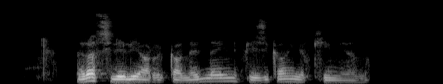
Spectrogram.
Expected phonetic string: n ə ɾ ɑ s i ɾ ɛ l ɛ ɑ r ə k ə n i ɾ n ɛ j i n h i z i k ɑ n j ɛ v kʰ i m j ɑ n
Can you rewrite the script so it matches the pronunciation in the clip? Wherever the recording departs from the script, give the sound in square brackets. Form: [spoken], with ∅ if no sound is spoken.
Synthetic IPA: n ə ɾ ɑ s i ɾ ɛ l [i] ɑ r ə k [ɑ] n [ɛ] ɾ n ɛ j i n [f] i z i k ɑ n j ɛ v kʰ i m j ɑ n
